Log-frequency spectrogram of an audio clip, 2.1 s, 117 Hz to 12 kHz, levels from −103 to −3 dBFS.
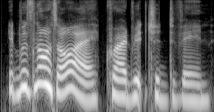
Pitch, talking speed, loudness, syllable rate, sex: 240 Hz, 195 wpm, -17 LUFS, 5.2 syllables/s, female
